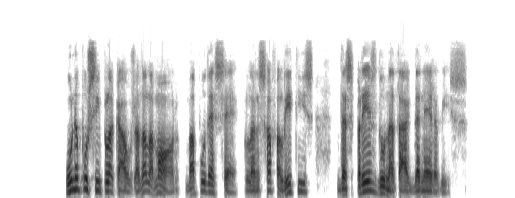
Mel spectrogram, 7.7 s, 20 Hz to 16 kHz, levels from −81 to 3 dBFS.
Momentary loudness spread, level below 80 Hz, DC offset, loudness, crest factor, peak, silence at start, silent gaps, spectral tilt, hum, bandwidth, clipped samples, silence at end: 11 LU; -54 dBFS; under 0.1%; -16 LUFS; 18 dB; 0 dBFS; 1 s; 2.71-2.77 s, 3.58-3.65 s, 4.98-5.05 s; -6 dB/octave; none; 7.6 kHz; under 0.1%; 0.75 s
